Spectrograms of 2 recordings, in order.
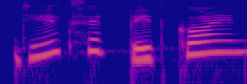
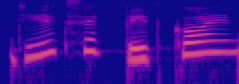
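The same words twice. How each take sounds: First: It is asked in a nervous, timid way. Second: The same.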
